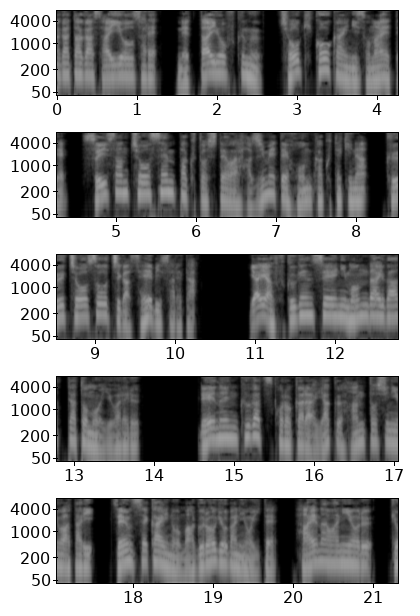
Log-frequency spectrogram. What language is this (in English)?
Japanese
